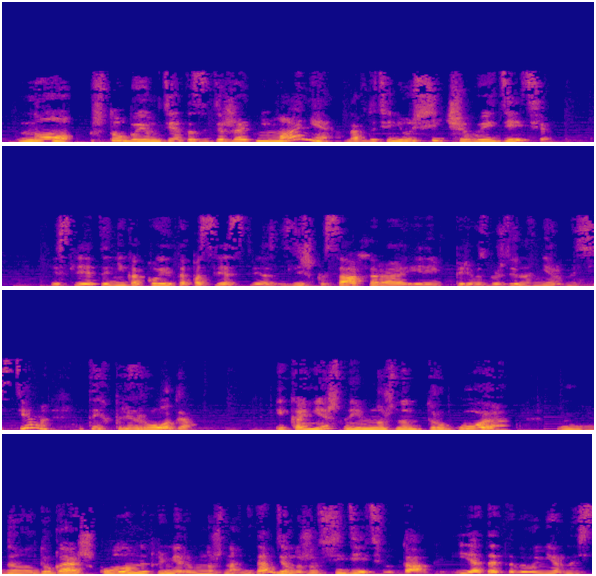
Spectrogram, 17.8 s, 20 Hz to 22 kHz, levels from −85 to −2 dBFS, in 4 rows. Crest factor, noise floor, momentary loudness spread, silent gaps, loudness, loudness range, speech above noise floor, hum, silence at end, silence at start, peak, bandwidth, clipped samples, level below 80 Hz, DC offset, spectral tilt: 20 dB; -54 dBFS; 10 LU; none; -25 LUFS; 3 LU; 30 dB; none; 0 s; 0.1 s; -4 dBFS; 11.5 kHz; under 0.1%; -58 dBFS; under 0.1%; -5.5 dB/octave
